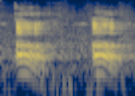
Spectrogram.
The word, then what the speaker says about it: অ: আমরা মানে আপনারা অনেকেই হিন্দি পারেন, তো হিন্দিতে অ এর উচ্চারণটা যেমন, সংস্কৃতেও কিন্তু তাই, আ আ, অ নয়।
